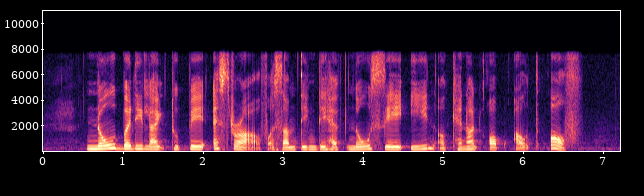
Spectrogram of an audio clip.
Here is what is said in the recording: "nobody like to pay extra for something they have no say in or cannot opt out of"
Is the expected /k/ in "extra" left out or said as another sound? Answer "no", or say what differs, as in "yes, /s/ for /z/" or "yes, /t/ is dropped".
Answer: yes, /k/ is dropped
